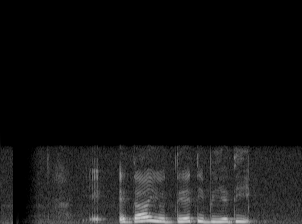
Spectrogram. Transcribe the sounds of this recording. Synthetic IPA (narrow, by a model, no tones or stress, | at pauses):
ed̪aːjud̪ːeːt̪ibijɐd̪iː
